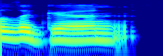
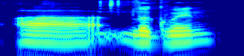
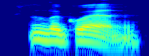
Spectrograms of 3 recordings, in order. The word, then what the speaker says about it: Le Guin: And it was like this like weird sort of Ursula Le Guin. I'm saying her name wrong. – Le Guin. – Le Guin. Thank you.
